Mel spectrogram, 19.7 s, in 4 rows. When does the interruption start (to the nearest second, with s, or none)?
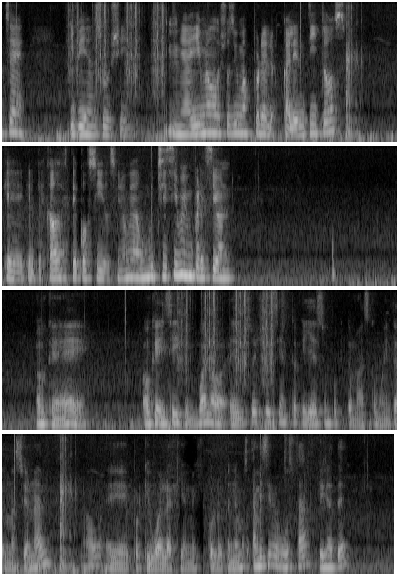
none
